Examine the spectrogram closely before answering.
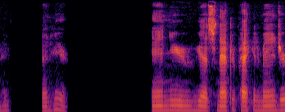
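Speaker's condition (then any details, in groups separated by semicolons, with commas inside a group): Parkinson's disease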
